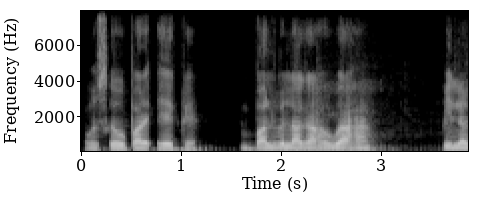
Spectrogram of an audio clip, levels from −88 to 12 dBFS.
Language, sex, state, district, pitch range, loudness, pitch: Hindi, male, Bihar, Muzaffarpur, 110-155 Hz, -17 LUFS, 115 Hz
